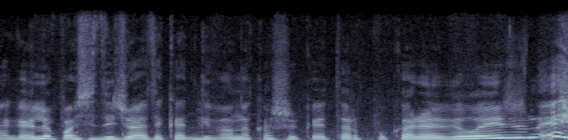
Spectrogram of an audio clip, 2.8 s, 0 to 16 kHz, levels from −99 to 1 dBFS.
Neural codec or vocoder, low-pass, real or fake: none; 14.4 kHz; real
